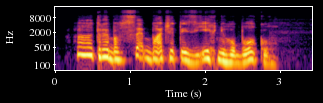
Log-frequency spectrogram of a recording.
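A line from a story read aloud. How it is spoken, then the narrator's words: Heavy sigh. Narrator (Ukrainian): тяжко зітхнув Гегрід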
